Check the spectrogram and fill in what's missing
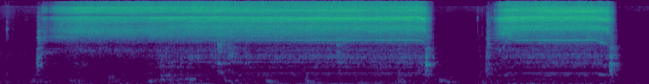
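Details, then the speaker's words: Late single dental implant placement (Conelog Progressive-Line) with the flap reflected: a round drill marks the bone at the implant position, giving a high-pitched whine in two bursts of about five and one and a half seconds. "let's start by marking the bone in the right position for this we use a round drill"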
